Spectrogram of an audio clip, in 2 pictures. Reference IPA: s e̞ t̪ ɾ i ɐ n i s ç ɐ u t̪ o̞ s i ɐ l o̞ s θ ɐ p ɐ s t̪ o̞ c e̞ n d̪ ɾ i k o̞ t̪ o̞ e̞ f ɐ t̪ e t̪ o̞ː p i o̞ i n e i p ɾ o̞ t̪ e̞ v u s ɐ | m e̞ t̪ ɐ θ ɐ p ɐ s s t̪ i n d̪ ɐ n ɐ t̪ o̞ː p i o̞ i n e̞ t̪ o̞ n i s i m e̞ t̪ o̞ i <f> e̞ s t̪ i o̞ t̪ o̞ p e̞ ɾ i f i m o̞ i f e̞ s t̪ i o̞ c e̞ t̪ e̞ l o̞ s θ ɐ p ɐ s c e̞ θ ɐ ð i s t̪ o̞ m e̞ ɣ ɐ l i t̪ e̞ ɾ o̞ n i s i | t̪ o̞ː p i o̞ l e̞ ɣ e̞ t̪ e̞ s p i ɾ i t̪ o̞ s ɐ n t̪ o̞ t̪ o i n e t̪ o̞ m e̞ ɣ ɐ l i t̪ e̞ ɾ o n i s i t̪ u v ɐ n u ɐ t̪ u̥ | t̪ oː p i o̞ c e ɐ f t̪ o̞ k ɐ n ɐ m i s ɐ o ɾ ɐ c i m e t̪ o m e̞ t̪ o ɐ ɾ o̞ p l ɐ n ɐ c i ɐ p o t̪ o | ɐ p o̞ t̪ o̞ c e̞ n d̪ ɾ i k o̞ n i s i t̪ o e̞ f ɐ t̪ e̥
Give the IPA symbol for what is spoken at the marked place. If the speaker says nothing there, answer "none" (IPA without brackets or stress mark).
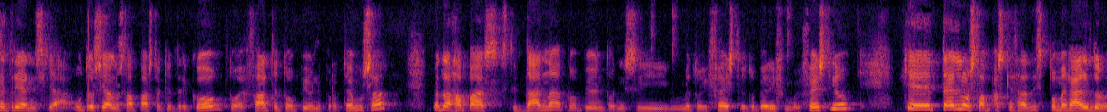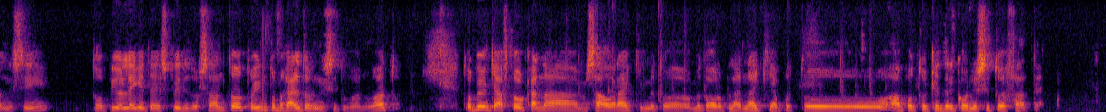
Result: f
